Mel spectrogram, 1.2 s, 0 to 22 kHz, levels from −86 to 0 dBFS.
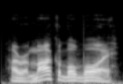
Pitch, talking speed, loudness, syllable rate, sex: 115 Hz, 145 wpm, -14 LUFS, 6.4 syllables/s, male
